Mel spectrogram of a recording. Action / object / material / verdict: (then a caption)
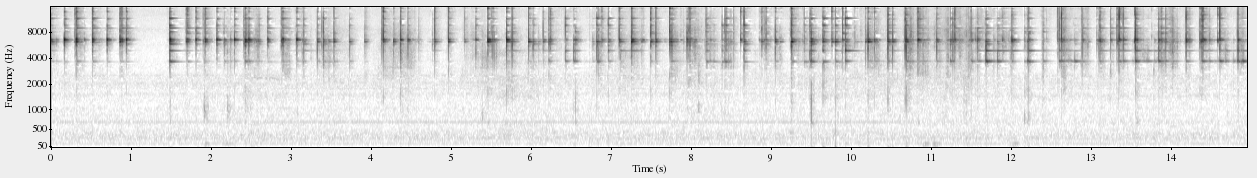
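tap / glazed ceramic mug / glazed ceramic / none. Long nails tap and scratch the sides and handle of a hollow, glazed ceramic mug with a skeleton design. A steady stream of quick, bright clicks with a high, glassy tone dies away almost at once, broken by a short pause early on. Softer scratching fills the gaps between taps.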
